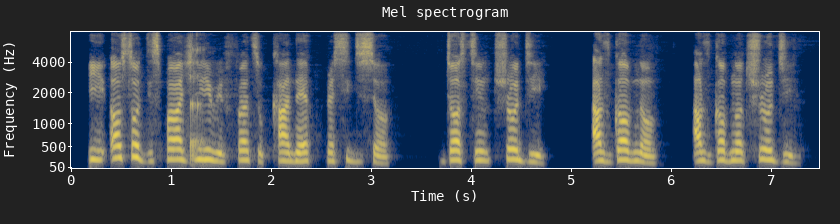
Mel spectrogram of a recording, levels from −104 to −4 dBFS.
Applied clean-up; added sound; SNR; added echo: neural mask model DeepFilterNet 3.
